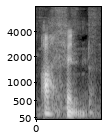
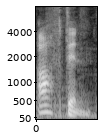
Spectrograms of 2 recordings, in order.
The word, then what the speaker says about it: often: people like to pronounce often right they kind of leave out the strong T sound while other people say often that's right both forms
